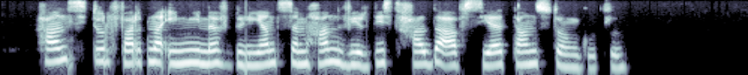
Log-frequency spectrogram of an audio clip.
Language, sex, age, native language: Icelandic, female, 18-19, Icelandic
